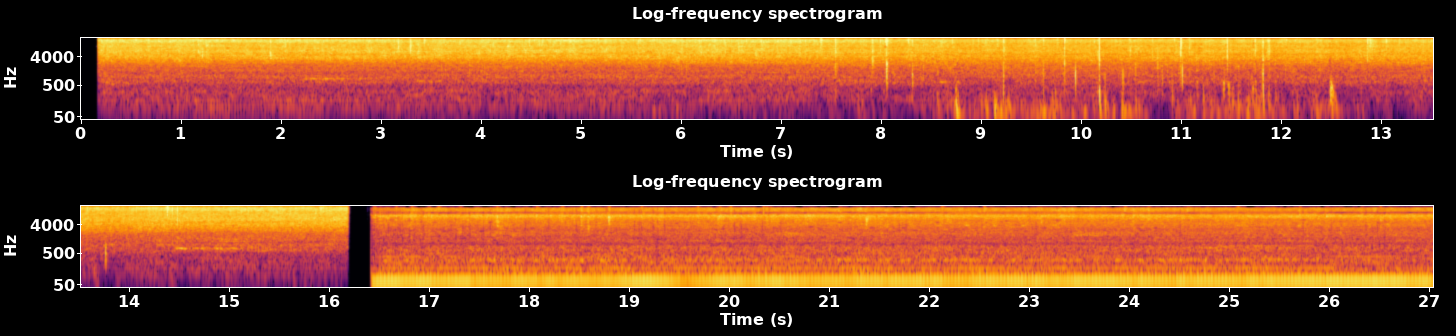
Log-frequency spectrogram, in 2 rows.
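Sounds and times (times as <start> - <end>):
heavy rain falling: 0.2 - 27.0
sharp knocks and low thumps: 8.1 - 12.6.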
